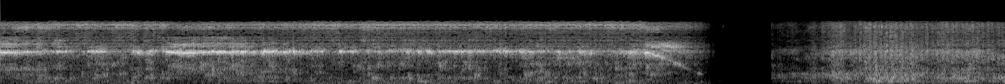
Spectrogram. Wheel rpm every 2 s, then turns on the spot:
230, 230, 230, 90, 20.
8-10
